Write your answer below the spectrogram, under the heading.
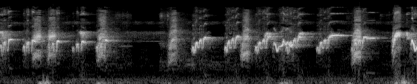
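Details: Sooty-headed bulbul lure for trapping: chirpy, slurred notes in short bursts, a brief quiet gap near the middle, then energetic rising phrases and a few low thuds.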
